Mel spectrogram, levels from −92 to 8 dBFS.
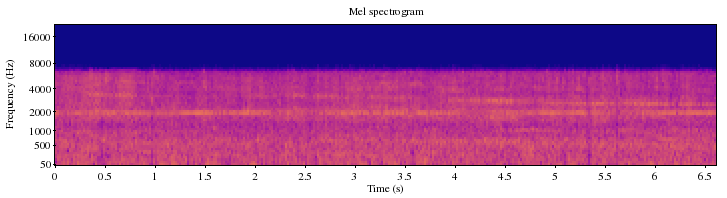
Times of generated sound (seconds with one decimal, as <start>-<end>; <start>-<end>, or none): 0.0-0.8; 1.4-4.9; 5.5-6.1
